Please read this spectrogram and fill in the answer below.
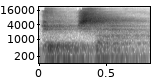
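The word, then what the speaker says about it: δόξα: 그 헬라오로 영광이라는 단어가요. 뭐냐? 독사. 예. 실제로 그렇게 발음합니다. 독사예요.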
